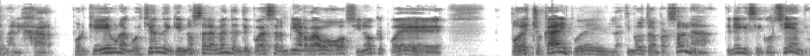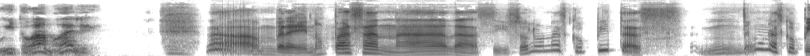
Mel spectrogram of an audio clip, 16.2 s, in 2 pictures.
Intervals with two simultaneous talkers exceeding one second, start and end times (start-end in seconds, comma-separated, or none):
none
